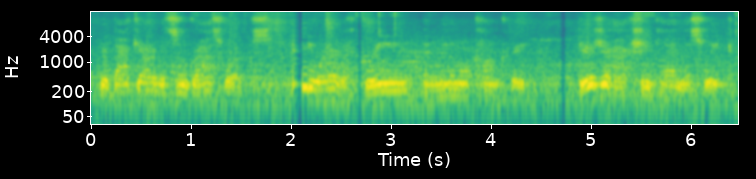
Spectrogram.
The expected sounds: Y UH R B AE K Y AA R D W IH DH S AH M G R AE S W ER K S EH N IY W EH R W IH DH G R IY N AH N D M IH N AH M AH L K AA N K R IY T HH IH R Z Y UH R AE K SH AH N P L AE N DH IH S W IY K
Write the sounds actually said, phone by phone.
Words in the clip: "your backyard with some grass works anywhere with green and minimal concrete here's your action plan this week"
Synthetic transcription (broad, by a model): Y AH R B AE K Y AA R D W IH DH S AH M G R AE S W ER K S EH N IY W EH R W IH DH G R IY N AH N M IH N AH M L K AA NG K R IY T HH IH R Z Y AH R AE K SH AH N P L AE N DH IH S W IY K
